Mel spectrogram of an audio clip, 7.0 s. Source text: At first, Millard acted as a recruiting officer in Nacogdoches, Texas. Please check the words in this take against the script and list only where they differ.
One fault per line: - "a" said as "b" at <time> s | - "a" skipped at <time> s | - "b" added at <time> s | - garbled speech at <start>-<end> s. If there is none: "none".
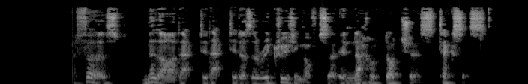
- "acted" added at 2.8 s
